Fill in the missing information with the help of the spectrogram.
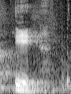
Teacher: ए और ऐ, इन दो वर्णों का जो उच्चारण स्थान है वो कंठ तालु है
